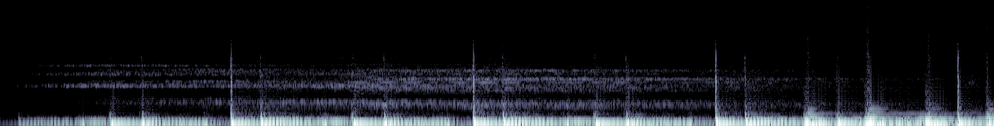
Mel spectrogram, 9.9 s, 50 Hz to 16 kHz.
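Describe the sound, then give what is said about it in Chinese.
The main background theme music of the video game Borderlands 2 plays on its own: a steady bed of sustained, droning tones over heavy low throbbing pulses that hit at irregular intervals, growing busier toward the end. “现在大家听到的这个背景音乐可能呃声音比较小，其实是来自于呃《无主之地二》的主呃背景主题音乐。”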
